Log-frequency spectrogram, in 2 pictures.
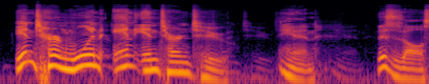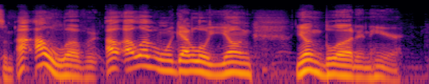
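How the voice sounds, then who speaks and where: Animated in tone, a man with a Southern US accent speaks at a moderate pace and fairly high pitch, with very wide pitch swings. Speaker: sports radio show host. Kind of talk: casual sports talk show.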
